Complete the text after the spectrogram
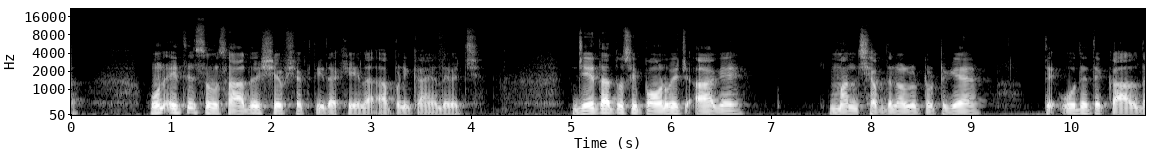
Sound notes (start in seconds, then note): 4.2 breath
